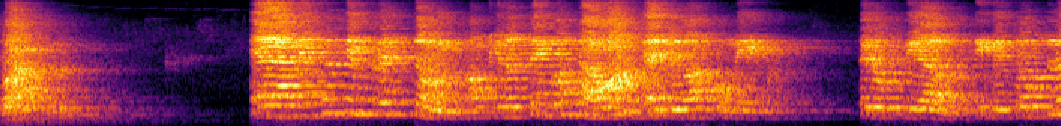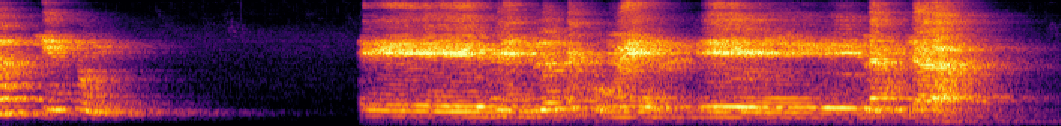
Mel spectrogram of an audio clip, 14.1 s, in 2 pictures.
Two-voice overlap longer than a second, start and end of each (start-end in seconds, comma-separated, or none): none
